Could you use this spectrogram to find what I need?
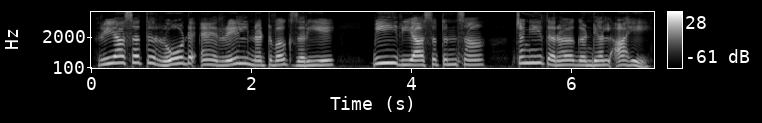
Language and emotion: Sindhi, neutral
